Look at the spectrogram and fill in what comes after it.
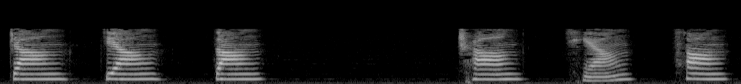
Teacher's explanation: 张 江 张 昌 强 仓 These are affricate consonants. They start with the tongue touching the roof of the mouth and continue with the tongue close to the roof of the mouth, so that there's an explosion with a lot of friction. Just what position the tongue is in is different for each row.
